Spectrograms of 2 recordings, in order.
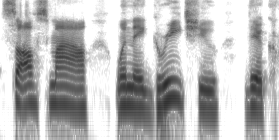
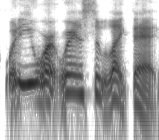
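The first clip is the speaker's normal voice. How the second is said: flattering interest; 6 semitones higher than usual. Shown as a demonstration. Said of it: "Ladies, you do the same thing".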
